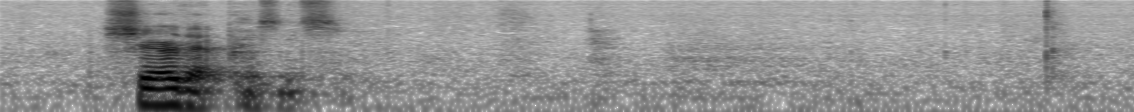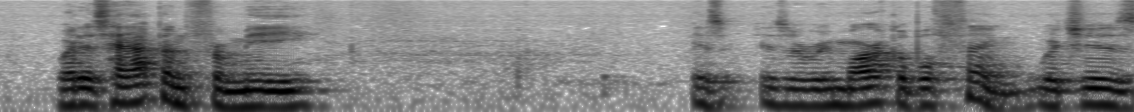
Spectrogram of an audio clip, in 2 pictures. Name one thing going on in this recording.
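An elderly man speaks calmly and close by, in short bursts with pauses.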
